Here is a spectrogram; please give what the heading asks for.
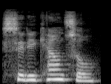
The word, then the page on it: city council: American English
